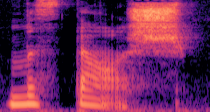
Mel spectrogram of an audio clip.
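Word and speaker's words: moustache: Mustache – усы. Слово французское произносится на французский манер. Mustache. How do you spell it? M-O-U-S-T-A-C-H-E. M-O-U-S-T-A-C-H-E.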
